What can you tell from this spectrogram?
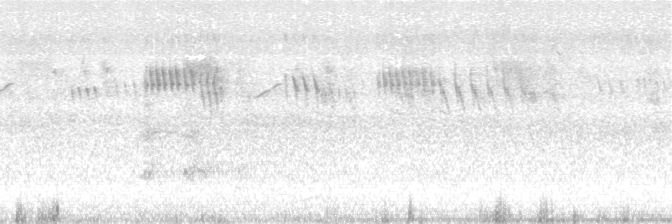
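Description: Songbirds singing in short, fast trills, over a low rumble with a few soft thumps.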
